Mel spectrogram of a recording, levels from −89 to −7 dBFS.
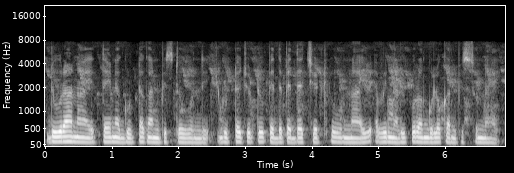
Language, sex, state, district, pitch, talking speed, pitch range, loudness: Telugu, female, Telangana, Mahabubabad, 125 Hz, 130 wpm, 120-130 Hz, -18 LUFS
